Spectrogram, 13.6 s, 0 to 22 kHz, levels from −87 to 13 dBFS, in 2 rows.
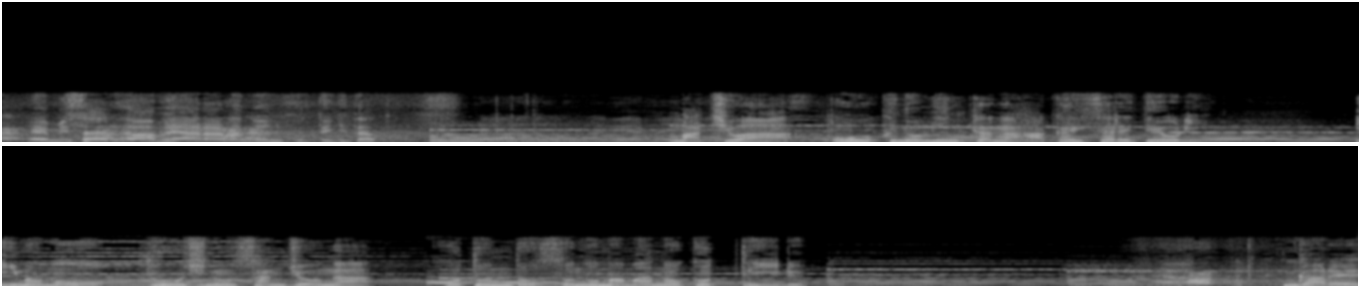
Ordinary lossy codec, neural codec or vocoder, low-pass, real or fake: none; none; none; real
